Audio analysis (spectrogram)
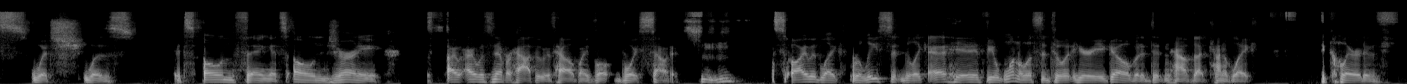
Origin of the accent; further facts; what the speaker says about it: Alpha, Illinois, United States; my hometown of Alpha, Illinois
